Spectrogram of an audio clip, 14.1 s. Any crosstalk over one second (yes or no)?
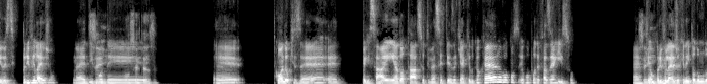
yes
